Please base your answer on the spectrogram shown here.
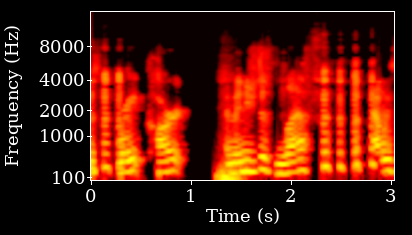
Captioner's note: laughs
